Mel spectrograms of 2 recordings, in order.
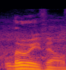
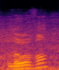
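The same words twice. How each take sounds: First: It is said with an outsider's pronunciation. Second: It is said with the local pronunciation. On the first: The speaker is not from the city. The speaker calls it wrong. "They look at you weird in Louisville if you say Louisville" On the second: The speaker is from the city. The speaker calls it right. "I like that you say it correctly"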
